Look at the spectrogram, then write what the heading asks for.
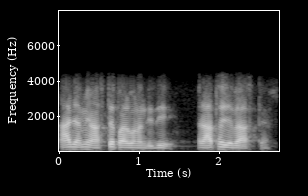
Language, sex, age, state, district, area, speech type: Bengali, male, 30-45, West Bengal, Paschim Bardhaman, urban, conversation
